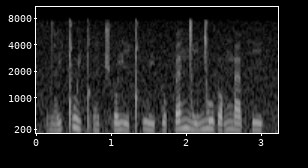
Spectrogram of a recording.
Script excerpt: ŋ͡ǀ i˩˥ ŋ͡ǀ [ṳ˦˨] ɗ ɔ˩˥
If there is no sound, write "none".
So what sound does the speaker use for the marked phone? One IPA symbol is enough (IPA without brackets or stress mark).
u˦˨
